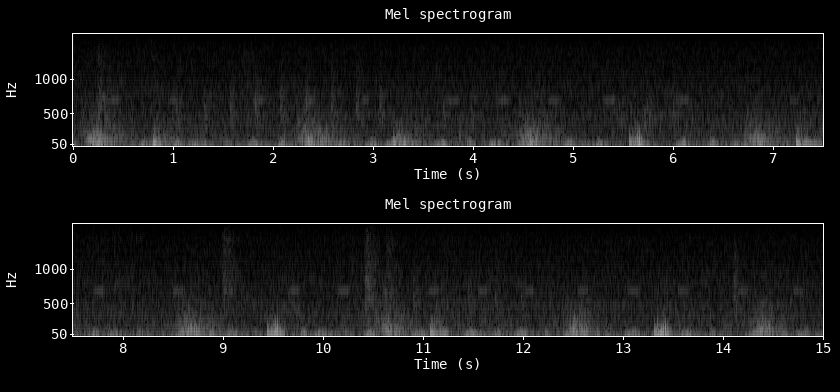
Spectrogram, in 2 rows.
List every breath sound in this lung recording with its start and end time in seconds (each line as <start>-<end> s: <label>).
0.59-1.00 s: exhalation
2.05-2.87 s: inhalation
3.12-3.53 s: exhalation
4.33-5.00 s: inhalation
5.45-5.87 s: exhalation
6.59-7.16 s: inhalation
7.16-7.58 s: exhalation
8.51-9.08 s: inhalation
9.35-9.75 s: exhalation
12.43-12.82 s: inhalation
13.24-13.64 s: exhalation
